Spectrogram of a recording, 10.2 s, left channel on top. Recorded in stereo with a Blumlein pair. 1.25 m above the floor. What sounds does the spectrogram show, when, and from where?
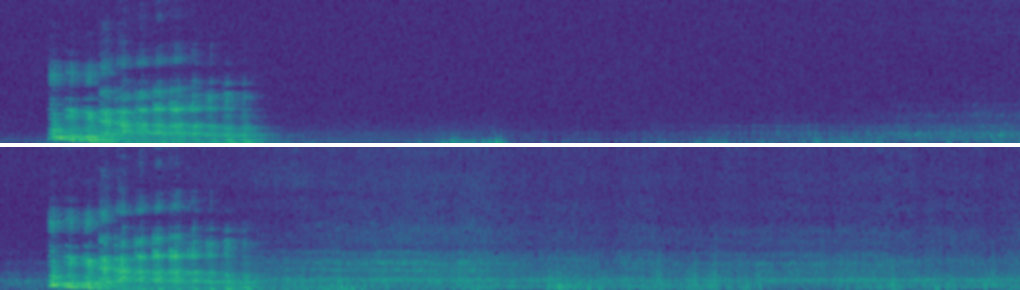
0.5 s laughter: 60° right, 1.8 m; by 2.6 s 10° left, 1.2 m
